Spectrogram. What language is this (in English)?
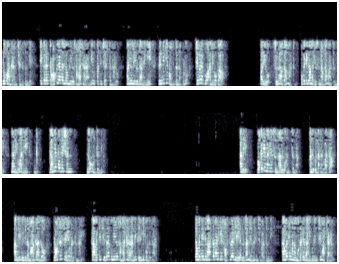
Telugu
